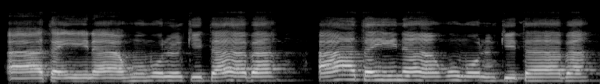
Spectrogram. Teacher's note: میم کو لام کے ساتھ ملائیں گے، الف نہیں پڑھا جاتا، الف کے اوپر حرکت نہیں ہے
